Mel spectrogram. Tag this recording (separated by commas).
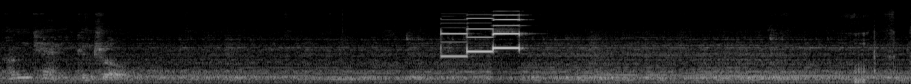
Music, Speech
